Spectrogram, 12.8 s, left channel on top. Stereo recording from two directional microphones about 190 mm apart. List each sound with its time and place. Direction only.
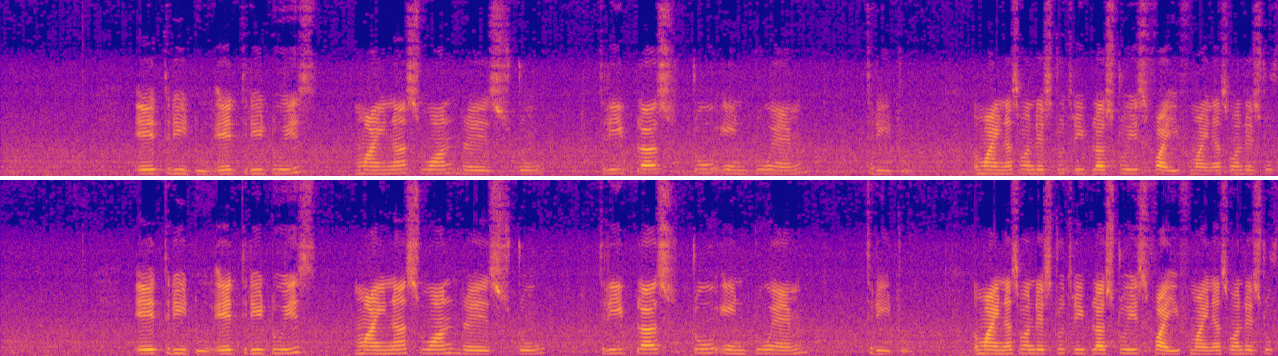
1.4 s a woman's voice: 40° right (ahead or behind)
6.1 s a woman's voice: 45° right (ahead or behind)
